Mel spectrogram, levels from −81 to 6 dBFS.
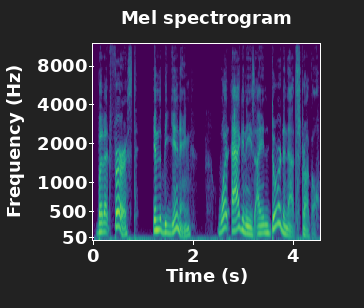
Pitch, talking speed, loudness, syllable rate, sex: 150 Hz, 170 wpm, -18 LUFS, 5.6 syllables/s, male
